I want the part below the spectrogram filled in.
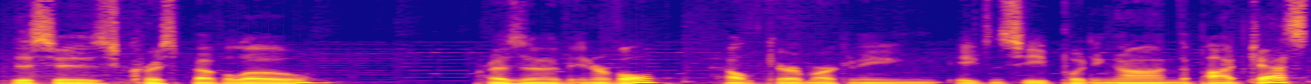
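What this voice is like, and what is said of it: Gravelly, sore-throated voice from a cold. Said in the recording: “This cold is just kicking my I Wonder if you can tell from my voice, my gravelly, sore throated, cold voice.”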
